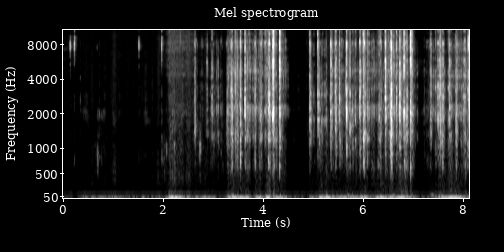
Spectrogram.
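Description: Typing on a computer keyboard: quick runs of keystrokes in several bursts, starting about two seconds in.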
